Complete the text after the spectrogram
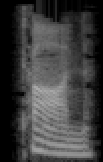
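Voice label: "tarn", English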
